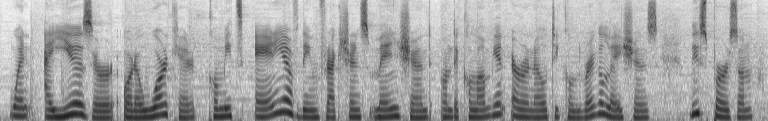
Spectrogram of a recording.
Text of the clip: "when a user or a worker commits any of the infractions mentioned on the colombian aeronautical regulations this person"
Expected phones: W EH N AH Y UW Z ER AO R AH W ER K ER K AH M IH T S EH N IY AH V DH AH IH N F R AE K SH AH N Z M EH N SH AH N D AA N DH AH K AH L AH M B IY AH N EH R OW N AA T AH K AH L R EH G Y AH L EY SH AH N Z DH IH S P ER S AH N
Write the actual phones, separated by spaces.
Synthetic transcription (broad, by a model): W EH N AH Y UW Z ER AO R AH W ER K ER K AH M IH T S EH N IY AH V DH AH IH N F R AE K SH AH N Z M EH N SH AH N D AA N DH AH K AH L AH M B IY AH N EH R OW N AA T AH K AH L R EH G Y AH L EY SH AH N S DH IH S P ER S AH N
